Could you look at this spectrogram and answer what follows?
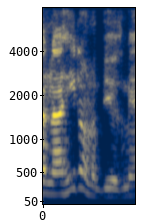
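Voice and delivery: normal talking voice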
